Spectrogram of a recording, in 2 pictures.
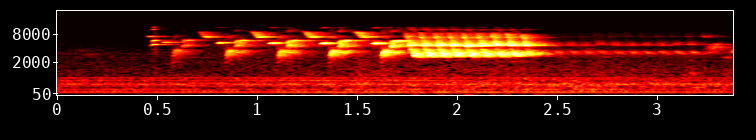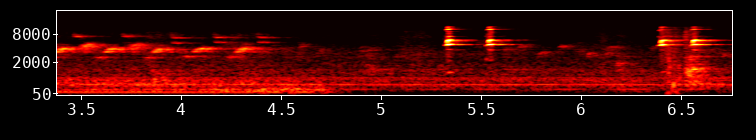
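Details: European goldfinch, said to be very agitated these days, 2020: a loud fast burst of liquid twittering that swells then fades into softer chatter, followed by a few isolated sharp chips over a low steady hum.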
